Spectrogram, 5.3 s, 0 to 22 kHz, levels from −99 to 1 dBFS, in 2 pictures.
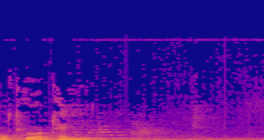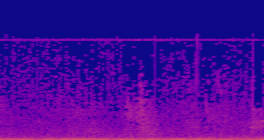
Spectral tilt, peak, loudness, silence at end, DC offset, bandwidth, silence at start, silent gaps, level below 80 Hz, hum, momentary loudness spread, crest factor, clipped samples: -7 dB/octave; -16 dBFS; -35 LUFS; 0 s; under 0.1%; 16.5 kHz; 0 s; none; -64 dBFS; none; 19 LU; 22 dB; under 0.1%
